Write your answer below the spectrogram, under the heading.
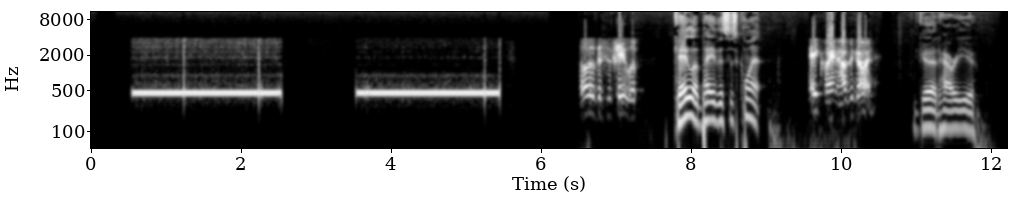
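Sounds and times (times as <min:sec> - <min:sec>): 
telephone tone: 0:00.5 - 0:02.6, 0:03.5 - 0:05.5
speech: 0:06.7 - 0:09.1, 0:09.7 - 0:11.9.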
